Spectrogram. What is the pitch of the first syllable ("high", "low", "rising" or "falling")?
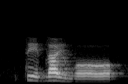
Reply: falling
